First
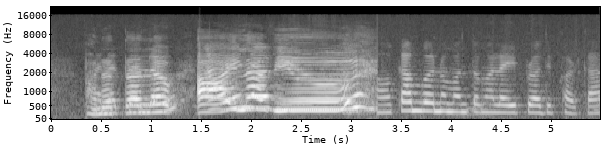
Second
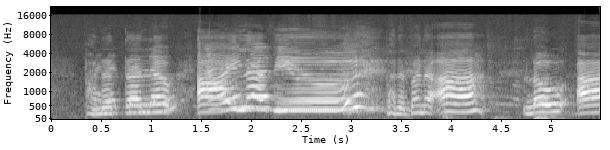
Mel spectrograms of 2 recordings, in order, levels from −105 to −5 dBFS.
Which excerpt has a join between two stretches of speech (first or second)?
first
